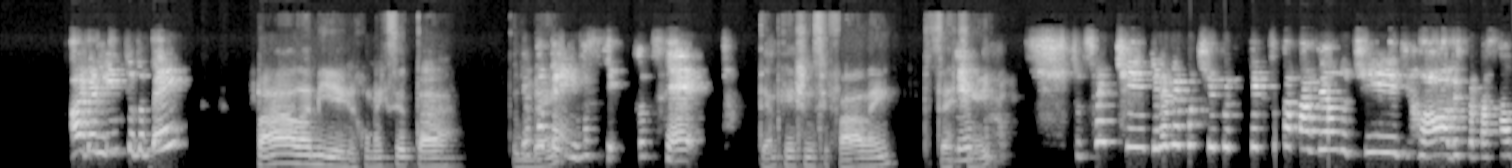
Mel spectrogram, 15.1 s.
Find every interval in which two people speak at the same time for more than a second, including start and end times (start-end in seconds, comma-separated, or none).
none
